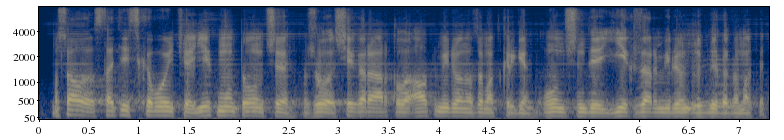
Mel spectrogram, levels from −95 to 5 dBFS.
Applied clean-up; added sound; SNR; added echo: neural separator model SepFormer DNS4.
